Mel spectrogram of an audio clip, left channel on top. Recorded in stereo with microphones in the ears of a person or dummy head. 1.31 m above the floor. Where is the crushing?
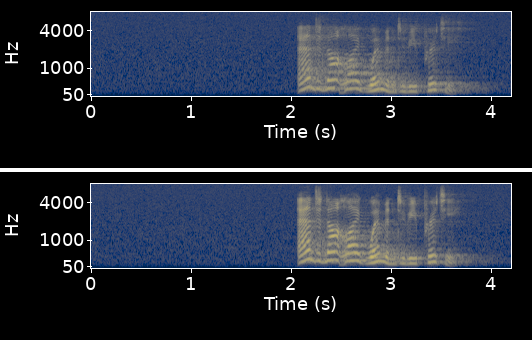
I don't hear crushing.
